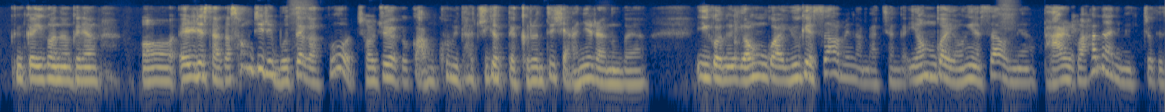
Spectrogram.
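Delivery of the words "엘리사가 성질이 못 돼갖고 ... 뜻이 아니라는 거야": normal talking voice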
